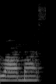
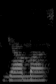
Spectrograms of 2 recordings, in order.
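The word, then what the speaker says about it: llamas: respond with me amo it's not lamas or lamo it's yamas and yamo because the two l's next to each other make the y sound so if someone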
